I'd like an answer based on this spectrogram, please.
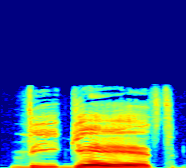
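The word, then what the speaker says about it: wie geht: وی گت وی گت وی گت دقت کنید این وی مثل این مثل انگلیسی تلفظ نکنید وی وی نیست وی هست همون وی خودمون همون جوری که فارسی میگید همینم بگید وی گت اینو باز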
